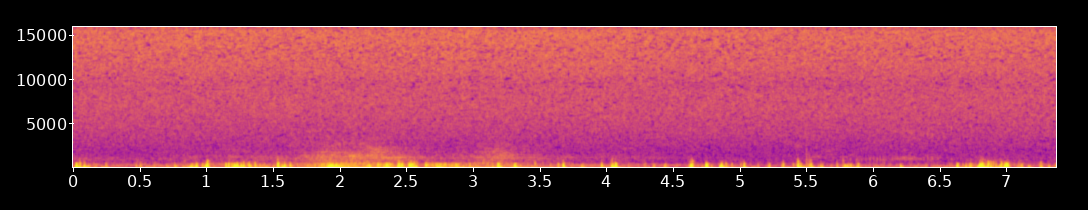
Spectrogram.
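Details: Dull, close low rumbling with many soft gurgles and pops; ordinary stomach growling (borborygmi).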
